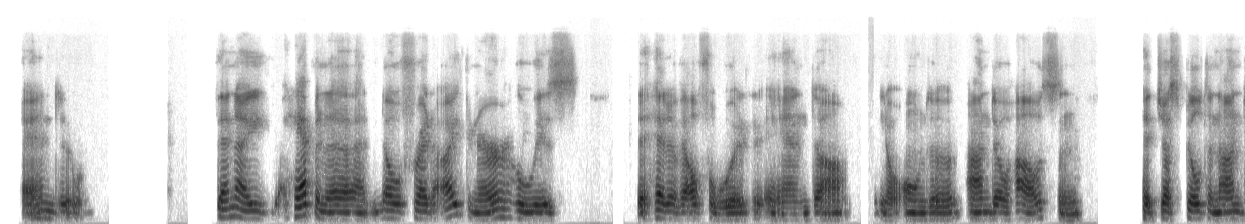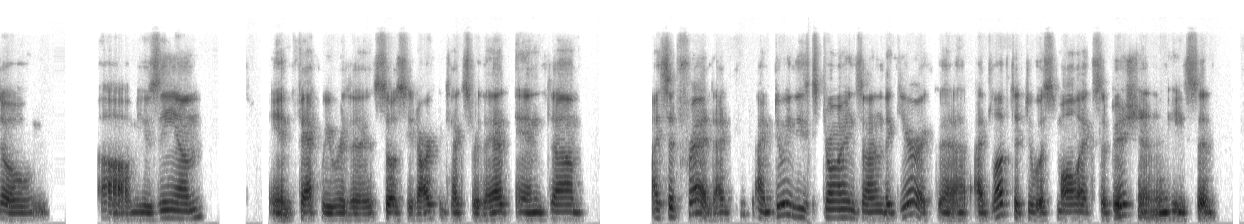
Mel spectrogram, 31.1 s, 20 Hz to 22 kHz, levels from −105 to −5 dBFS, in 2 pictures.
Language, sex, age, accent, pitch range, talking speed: English, male, 60-79, American, 110-135 Hz, 120 wpm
